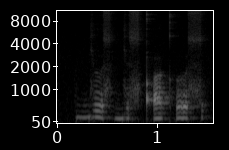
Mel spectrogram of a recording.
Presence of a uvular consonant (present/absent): present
